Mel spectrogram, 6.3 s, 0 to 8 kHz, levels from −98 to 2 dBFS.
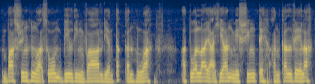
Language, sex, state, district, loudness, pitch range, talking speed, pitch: Mizo, male, Mizoram, Aizawl, -17 LUFS, 115-130 Hz, 200 wpm, 125 Hz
